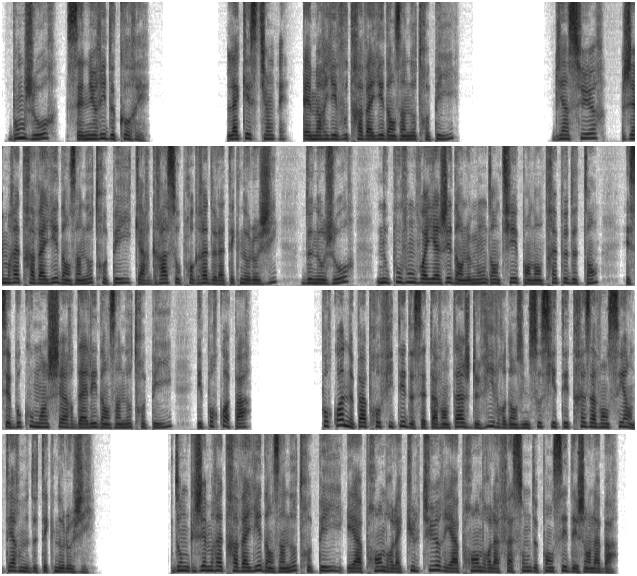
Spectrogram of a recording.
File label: Audiobook Voice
